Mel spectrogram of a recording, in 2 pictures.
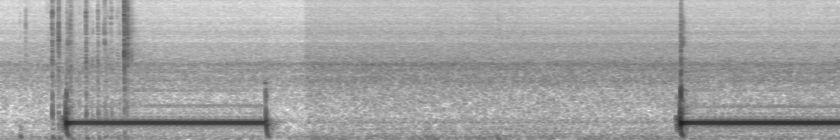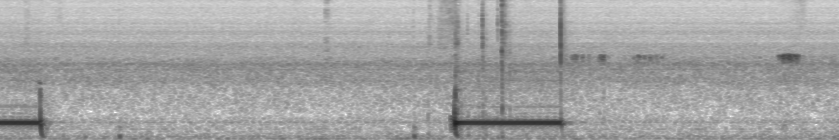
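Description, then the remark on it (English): A telephone line tone sounds in three steady, loud bursts of a few seconds each as phone lines are opened for callers, with quiet hissing gaps between them and soft clicks at each start. No one speaks. “Let's go ahead and open up the phone lines.”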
